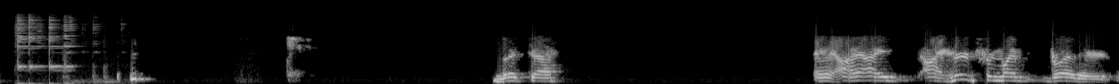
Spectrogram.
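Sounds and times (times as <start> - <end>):
cowbells clanking: 0.0 - 1.3
speech: 5.0 - 5.7, 8.2 - 11.1.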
